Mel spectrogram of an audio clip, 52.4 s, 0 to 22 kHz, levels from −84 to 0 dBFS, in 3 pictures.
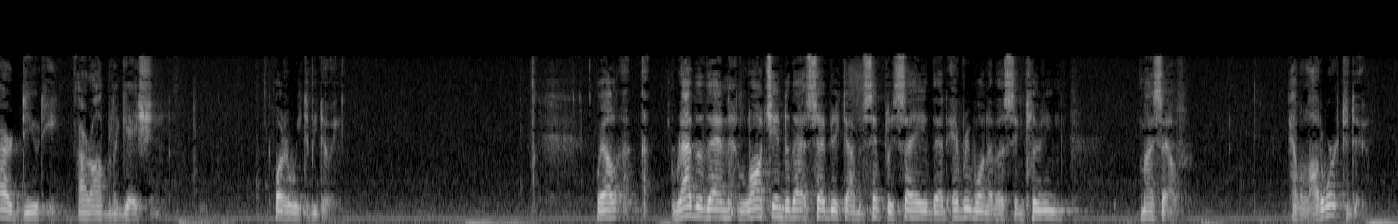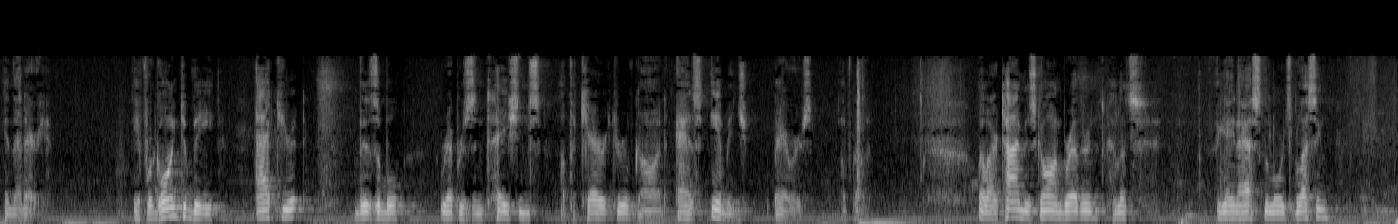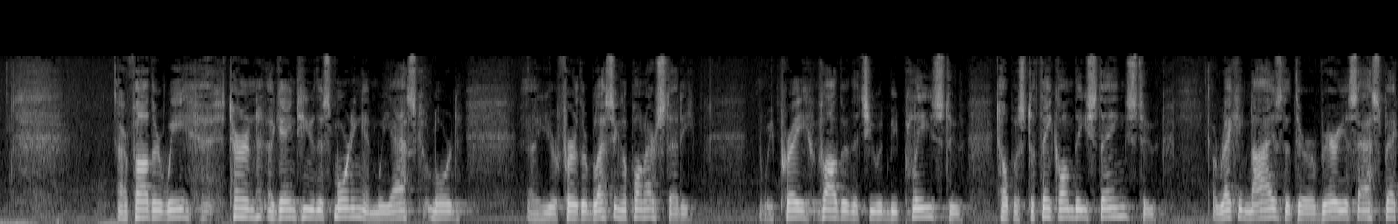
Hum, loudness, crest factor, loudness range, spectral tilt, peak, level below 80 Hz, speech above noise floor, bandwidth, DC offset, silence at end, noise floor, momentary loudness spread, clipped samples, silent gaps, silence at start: none; -28 LUFS; 24 dB; 8 LU; -5 dB/octave; -6 dBFS; -52 dBFS; 24 dB; 8 kHz; under 0.1%; 0 s; -52 dBFS; 21 LU; under 0.1%; none; 0 s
